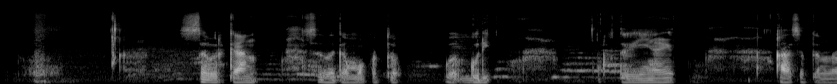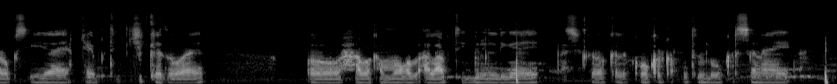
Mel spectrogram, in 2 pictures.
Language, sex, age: Somali, male, 25-35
